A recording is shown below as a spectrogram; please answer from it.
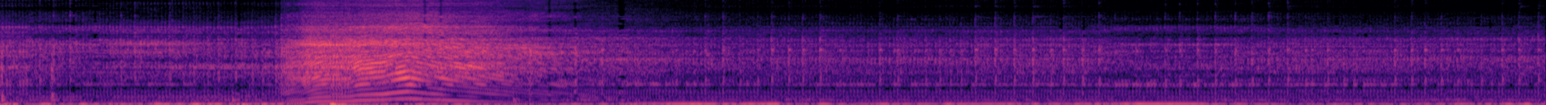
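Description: Two-stroke chainsaw running at idle, given one quick blip of the throttle about two seconds in: the pitch climbs sharply, then falls back to idle within about two seconds.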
